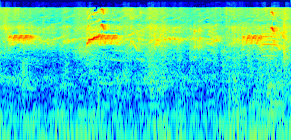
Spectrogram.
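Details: Diamond firetail, a finch, giving high, thin chirps in short bursts near the start and end, with a sharp brighter note around one second and a quiet hiss between.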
